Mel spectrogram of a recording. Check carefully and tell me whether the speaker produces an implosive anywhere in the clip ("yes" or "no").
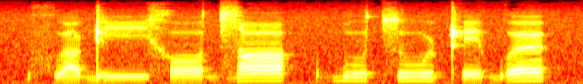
yes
